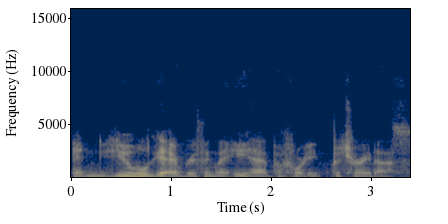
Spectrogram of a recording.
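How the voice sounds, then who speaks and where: A man performs a put-on character voice with a very deep, low pitch. He speaks at a fairly quick pace with fairly even intonation. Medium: actual play. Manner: rambling, fast-talking.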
